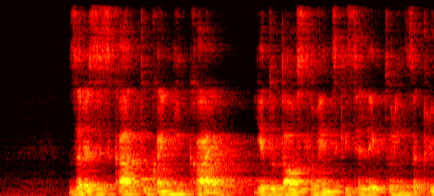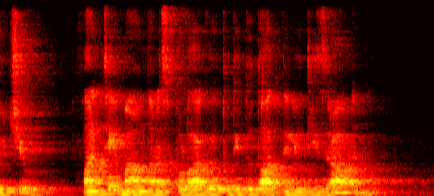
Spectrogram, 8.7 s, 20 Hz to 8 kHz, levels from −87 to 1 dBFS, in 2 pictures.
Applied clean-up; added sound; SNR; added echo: none; none; none; reverberation time 0.8 s.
